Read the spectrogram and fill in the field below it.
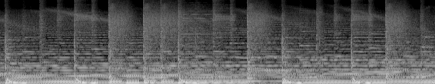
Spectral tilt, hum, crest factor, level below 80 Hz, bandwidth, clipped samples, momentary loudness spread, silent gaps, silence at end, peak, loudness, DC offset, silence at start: -5.5 dB/octave; none; 12 dB; -20 dBFS; over 20 kHz; under 0.1%; 3 LU; none; 0 s; -4 dBFS; -18 LUFS; 1%; 0 s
